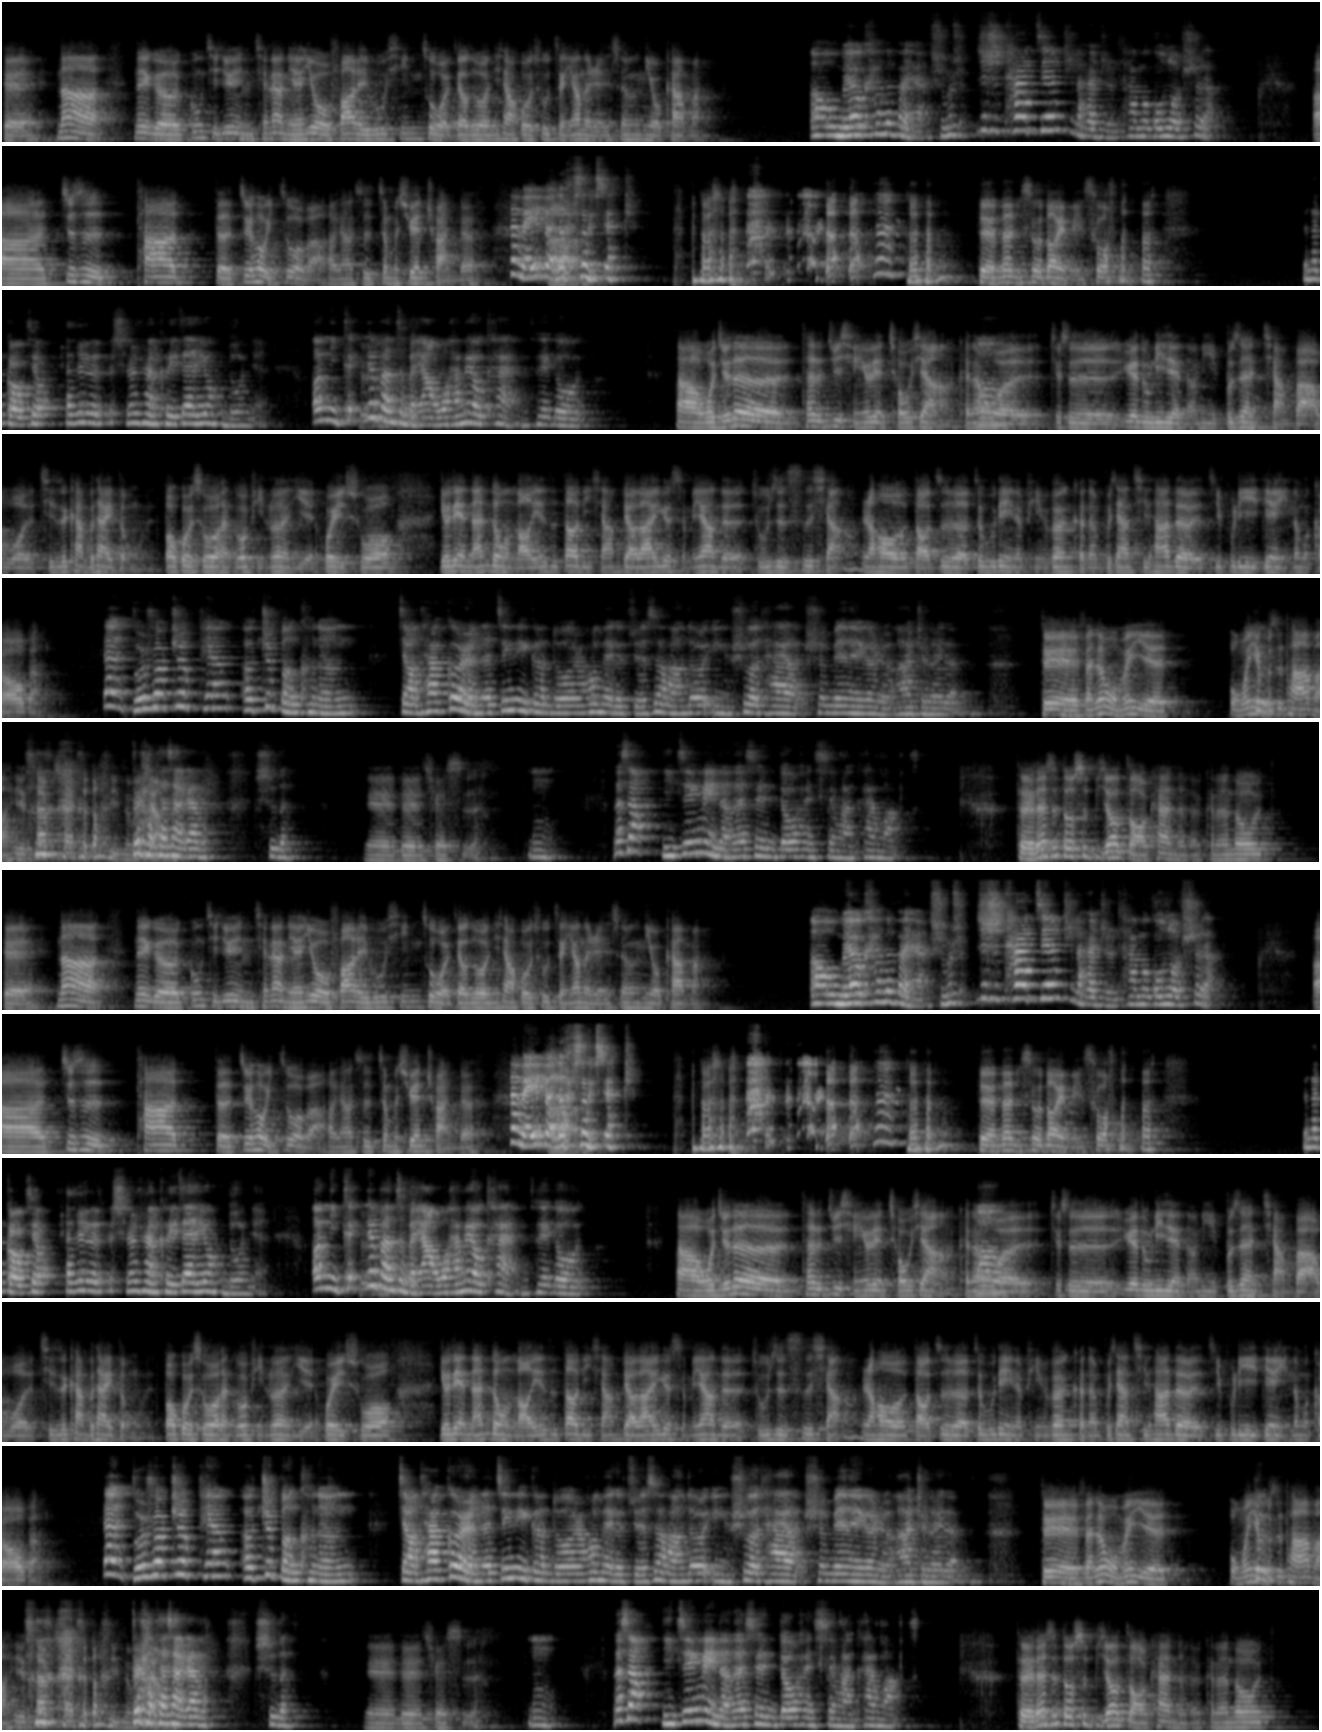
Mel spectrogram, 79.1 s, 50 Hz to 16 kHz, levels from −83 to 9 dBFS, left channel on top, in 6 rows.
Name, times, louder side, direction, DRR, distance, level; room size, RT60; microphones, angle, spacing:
voice 1, 0.0-7.0 13.1-14.2 14.5-15.0 15.3-18.3 18.6-18.9 19.9-20.6 21.2-22.7 22.9-25.0 29.9-30.2 33.1-53.1 63.1-64.4 65.0-67.5 69.5-70.8 75.6-78.6, equal, 5° right, 1.2 m, -30 dB
voice 2, 8.1-12.2 18.3-19.5 20.6-21.4 26.2-29.0 29.5-32.2 36.1-36.5 53.7-56.3 56.7-62.8 65.3-65.5 66.1-66.7 67.2-68.9 71.2-71.4 72.0-74.9, right 4 dB, 40° right, 0.6 m, -27 dB
13.5 x 13.0 x 7.5 m
head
